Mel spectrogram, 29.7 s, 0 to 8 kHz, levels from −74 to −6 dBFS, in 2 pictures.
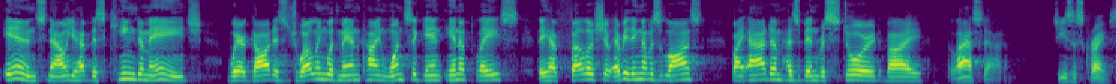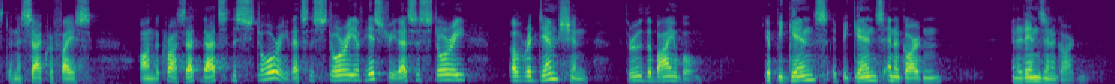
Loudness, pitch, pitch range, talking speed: -18 LUFS, 160 Hz, 145-175 Hz, 145 wpm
